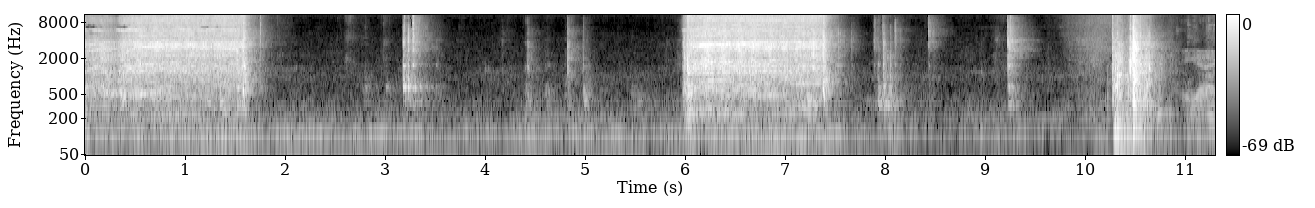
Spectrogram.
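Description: Power screwdriver backing fasteners out of an old wood splitter in two long whirring bursts, close and fairly loud, with short clicks and clunks of handling in between and someone speaking briefly.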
